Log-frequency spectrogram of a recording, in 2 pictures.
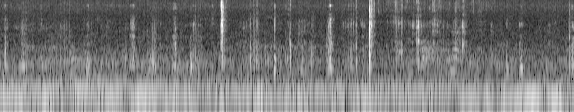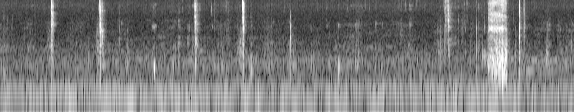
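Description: Close-miked chewing and mouth sounds of someone eating by hand, with many scattered sharp mouth clicks and a louder, longer noisy sound near the end.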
